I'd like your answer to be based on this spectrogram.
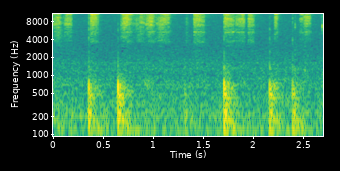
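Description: A pen writes on paper during a Class 9–10 accounting lesson on a trial balance, giving several short scratchy strokes in a loose, uneven rhythm, close and fairly quiet, with no talking.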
